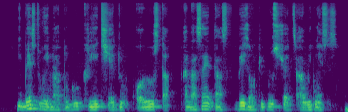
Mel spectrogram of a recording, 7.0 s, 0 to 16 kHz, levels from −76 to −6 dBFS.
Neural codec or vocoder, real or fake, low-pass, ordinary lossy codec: codec, 44.1 kHz, 3.4 kbps, Pupu-Codec; fake; 14.4 kHz; none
